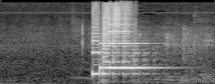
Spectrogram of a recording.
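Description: A sudden loud pitched sound about a second in, several steady tones at once, that holds for about half a second and then fades away.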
